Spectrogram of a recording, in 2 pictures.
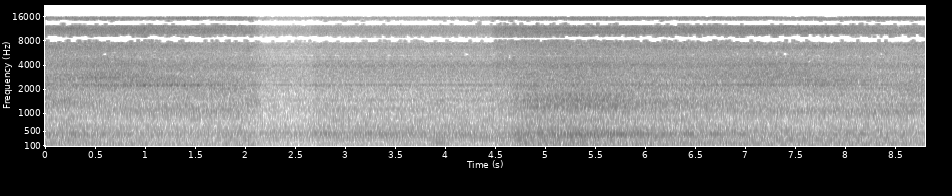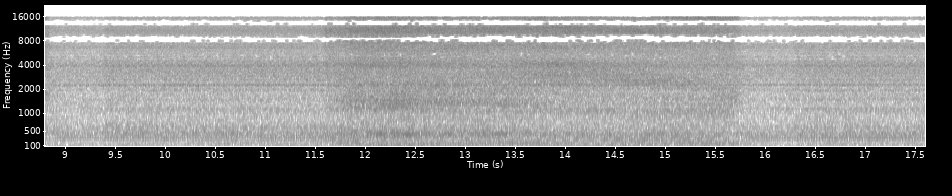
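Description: Belt grinder with a coarse 24-grit belt grinding the bevel of a steel knife blade held in a jig: three passes of gritty grinding hiss, each about four seconds, with the motor and belt running quieter between passes.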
